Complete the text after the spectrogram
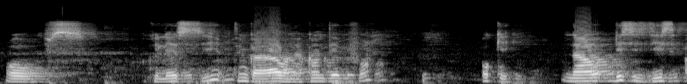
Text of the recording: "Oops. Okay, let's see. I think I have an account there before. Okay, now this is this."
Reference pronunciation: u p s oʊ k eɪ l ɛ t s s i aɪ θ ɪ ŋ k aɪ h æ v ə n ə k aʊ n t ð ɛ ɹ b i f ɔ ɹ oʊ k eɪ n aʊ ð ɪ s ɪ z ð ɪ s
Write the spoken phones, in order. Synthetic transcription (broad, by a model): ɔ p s oʊ k eɪ l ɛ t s s i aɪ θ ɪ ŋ k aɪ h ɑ w ə n ə k aʊ n t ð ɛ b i f ɔ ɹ oʊ k eɪ n aʊ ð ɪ s ɪ z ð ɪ s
